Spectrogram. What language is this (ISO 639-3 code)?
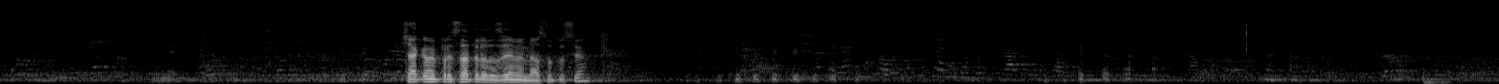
bul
